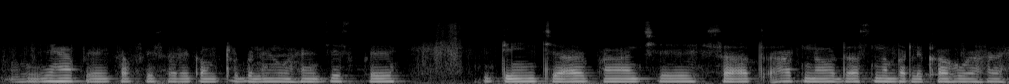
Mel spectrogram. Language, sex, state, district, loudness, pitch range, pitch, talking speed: Hindi, male, Uttar Pradesh, Jyotiba Phule Nagar, -33 LUFS, 130-135 Hz, 135 Hz, 125 wpm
